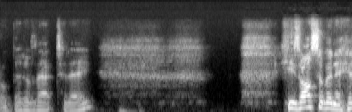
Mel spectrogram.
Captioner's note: exhales; inhales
